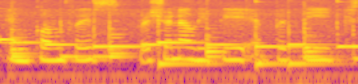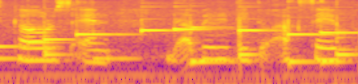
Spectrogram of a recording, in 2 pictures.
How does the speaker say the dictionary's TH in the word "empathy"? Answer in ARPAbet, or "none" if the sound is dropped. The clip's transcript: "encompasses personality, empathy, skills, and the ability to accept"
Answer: T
